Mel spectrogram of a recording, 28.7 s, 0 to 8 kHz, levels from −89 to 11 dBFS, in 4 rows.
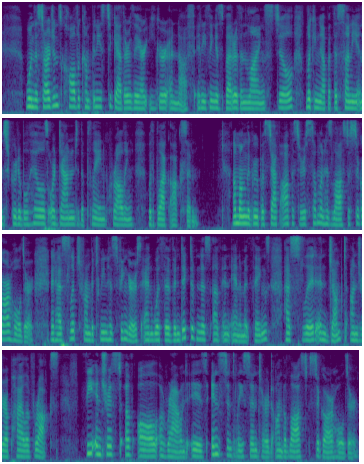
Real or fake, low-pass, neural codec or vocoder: real; 7.2 kHz; none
